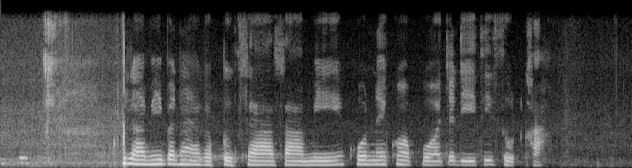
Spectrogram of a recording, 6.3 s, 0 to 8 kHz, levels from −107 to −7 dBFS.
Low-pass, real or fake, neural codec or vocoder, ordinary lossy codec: 7.2 kHz; real; none; none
